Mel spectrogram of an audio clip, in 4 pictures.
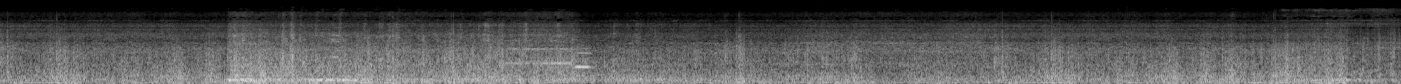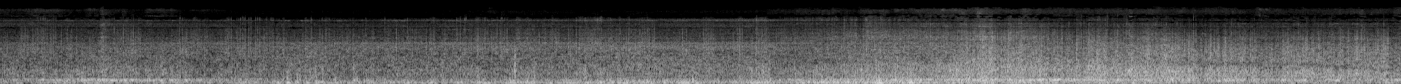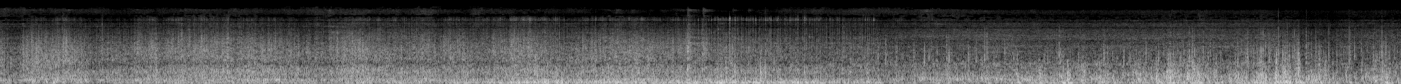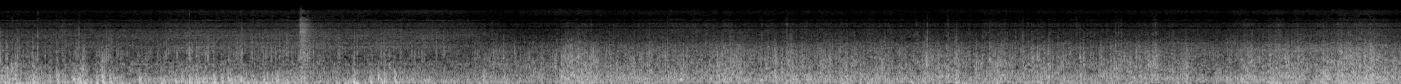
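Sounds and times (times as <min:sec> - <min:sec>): rushing air: 0:00.0 - 0:56.0
train wheels rumbling on rail: 0:00.0 - 0:56.0
sharp knocks from track: 0:45.0 - 0:45.4.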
